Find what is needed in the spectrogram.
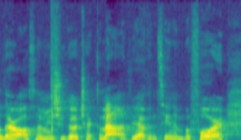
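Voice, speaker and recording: A woman is speaking. Room echo is audible. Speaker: beauty vlogger. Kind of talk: casual vlog talk. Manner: hesitant, many fillers.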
